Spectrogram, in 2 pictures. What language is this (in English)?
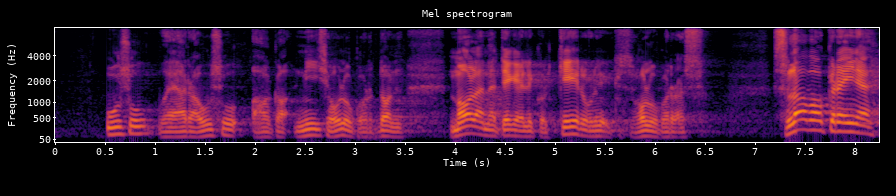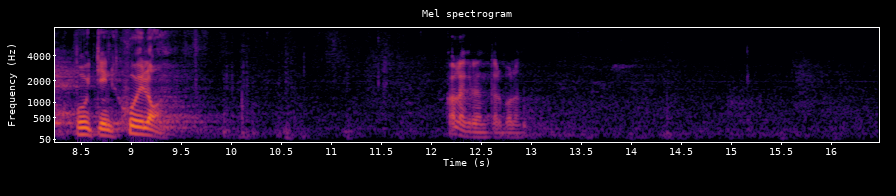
Estonian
